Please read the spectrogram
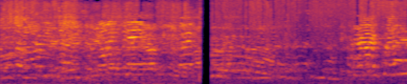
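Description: Several people talking over one another in chatter that the recogniser could not make out; the sound drops out completely for an instant about halfway through.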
